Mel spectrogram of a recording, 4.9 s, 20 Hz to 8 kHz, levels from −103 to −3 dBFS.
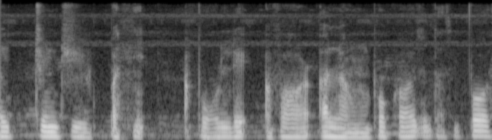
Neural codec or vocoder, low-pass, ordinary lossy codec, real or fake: none; 7.2 kHz; none; real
